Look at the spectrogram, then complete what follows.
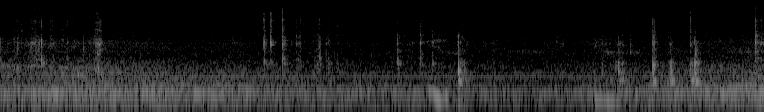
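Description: Faint, scattered small clicks and taps from handling a small plastic squeeze bottle of dye over a crock pot of yarn, with a faint steady hum underneath.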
